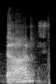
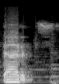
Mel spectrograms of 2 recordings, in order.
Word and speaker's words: Dards: It's not Dards, it's Dards.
